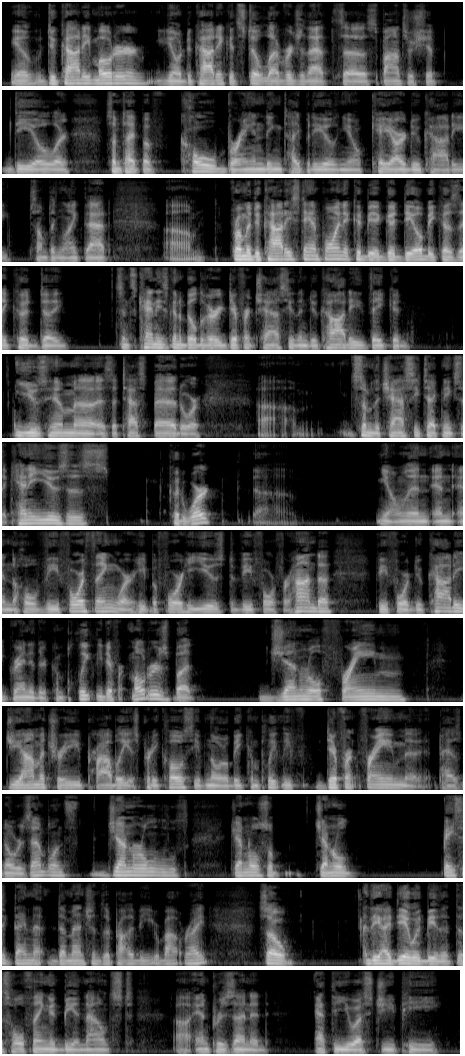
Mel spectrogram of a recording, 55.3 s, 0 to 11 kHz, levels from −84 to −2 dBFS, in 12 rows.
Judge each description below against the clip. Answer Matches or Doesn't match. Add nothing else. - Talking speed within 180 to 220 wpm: Doesn't match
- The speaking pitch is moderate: Doesn't match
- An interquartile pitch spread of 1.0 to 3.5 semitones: Matches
